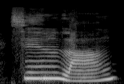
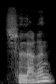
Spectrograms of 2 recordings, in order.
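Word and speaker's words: 新郎: 신랑이랑 신부는 발음이 우리 한국 발음이랑 비슷한 것도 있어요. 신랑이란 어때요? 발음. 자, 신랑 먼저. 신랑.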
